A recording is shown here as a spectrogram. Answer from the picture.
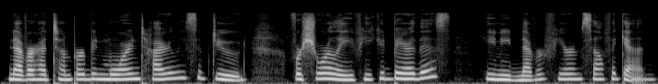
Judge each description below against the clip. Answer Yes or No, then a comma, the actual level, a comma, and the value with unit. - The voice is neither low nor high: No, high, 240 Hz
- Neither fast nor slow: Yes, average, 180 wpm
